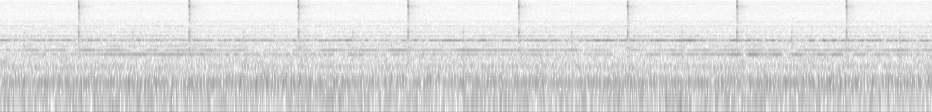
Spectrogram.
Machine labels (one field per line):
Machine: valve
